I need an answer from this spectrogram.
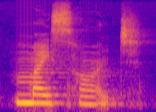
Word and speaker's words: muishond: Mice haunt, Mice haunt. Can I have the definition, please? either of two southern African weasels that emit a fetid odor when disturbed. Mice haunt.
